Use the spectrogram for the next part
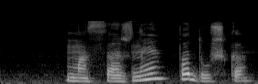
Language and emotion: Russian, neutral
